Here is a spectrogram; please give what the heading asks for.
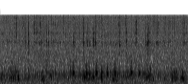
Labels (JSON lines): {"label": "ambient", "recorder": "HydroMoth"}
